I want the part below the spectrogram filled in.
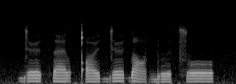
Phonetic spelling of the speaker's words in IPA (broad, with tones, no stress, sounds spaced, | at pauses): d ø˨ θ æ˨ l qʼ ø˨ d ø˦ ɗ ɑ˨ ɡ͡b ɯː˨ t͡s o˦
